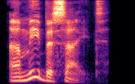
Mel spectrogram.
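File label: "amebocyte", English, British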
